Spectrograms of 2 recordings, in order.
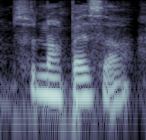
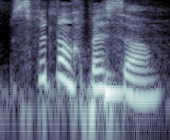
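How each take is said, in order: First: Viel leiser nachgeschoben, fast für sich; leises Echo. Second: Said in the usual way. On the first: Real, not acted. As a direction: sag es noch mal leise zu dir selbst. (leise wiederholt, wie zu sich selbst)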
